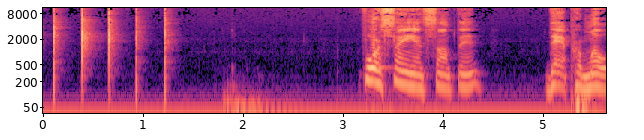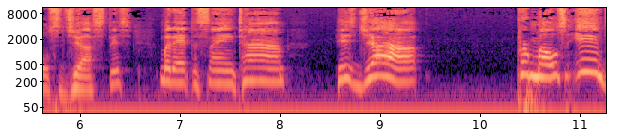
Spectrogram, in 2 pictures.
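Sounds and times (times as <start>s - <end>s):
sharp hand claps from a single pair of hands: 0.0s - 1.4s
speech: 3.2s - 4.4s, 5.0s - 9.5s, 10.4s - 11.2s.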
